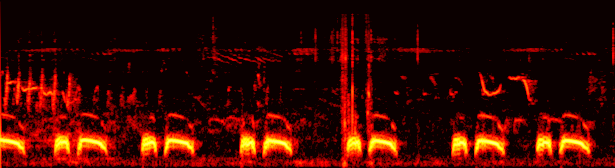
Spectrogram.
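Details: Spotted dove calling to lure wild birds: low, hollow coos in short pairs, each note slightly arched, repeated about once a second, with faint high chirps from other small birds in the background.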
